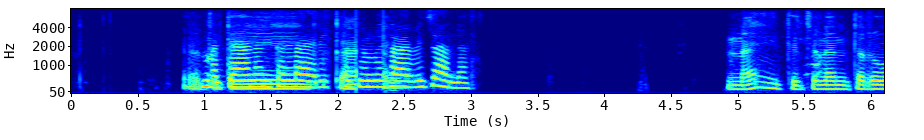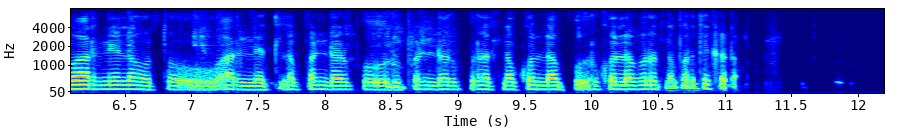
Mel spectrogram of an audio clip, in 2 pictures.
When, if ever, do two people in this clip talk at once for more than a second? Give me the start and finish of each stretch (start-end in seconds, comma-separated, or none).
none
